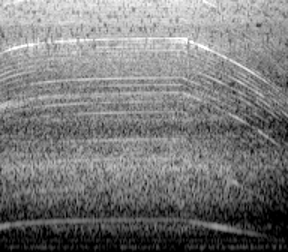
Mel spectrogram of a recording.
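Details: Small Dremel-type rotary tool running with no accessory on the spindle: clean, steady whine, smooth wind-down, showing the motor is balanced; its buzzing comes from a loose field worn into the plastic housing.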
